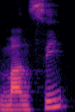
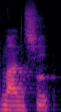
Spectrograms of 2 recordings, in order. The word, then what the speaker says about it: Manshi: So, I asked you that is it Mansi or is it Manshi? And you are telling me it is Manshi.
